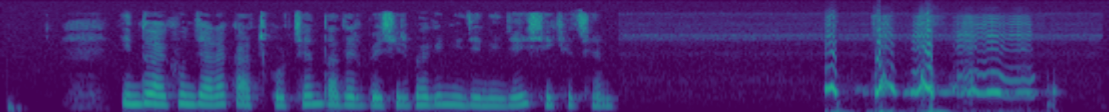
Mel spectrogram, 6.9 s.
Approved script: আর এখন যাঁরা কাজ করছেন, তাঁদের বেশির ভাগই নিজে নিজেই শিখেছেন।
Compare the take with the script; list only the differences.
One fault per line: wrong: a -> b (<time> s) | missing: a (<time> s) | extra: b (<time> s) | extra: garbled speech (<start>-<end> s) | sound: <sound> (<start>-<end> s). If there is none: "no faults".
wrong: আর -> কিন্তু (0.8 s)
sound: bark (5.1-6.7 s)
